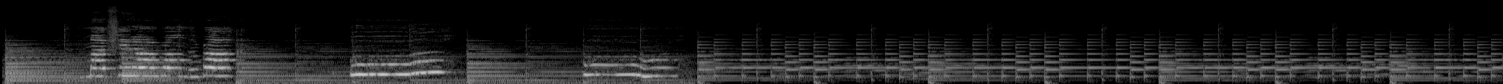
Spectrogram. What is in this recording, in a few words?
Backup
